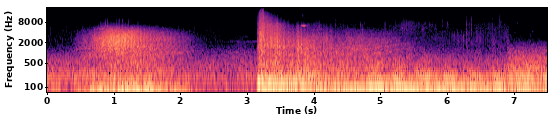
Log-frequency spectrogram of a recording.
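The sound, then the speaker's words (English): A Class X Kogan torpedo explodes in a direct hit on a missile leader during a battle: a rushing whoosh swells and fades, then one sudden loud blast breaks into a sustained, heavy rumbling roar that holds to the end. “A Class X Kogan torpedo! It's going after our missile leader!”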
